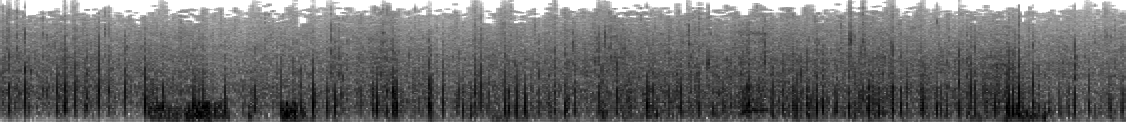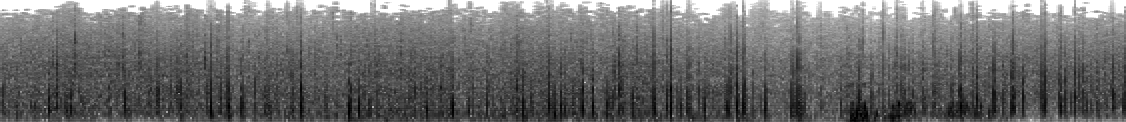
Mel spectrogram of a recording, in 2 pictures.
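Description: Heavy rain pouring onto forest leaves and ground: a dense steady hiss full of close drops ticking. A few dull low thumps come through about a second in, around the middle and near the end.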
